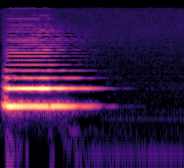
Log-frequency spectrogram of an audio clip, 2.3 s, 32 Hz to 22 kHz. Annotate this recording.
tuba note17
game, games, sounds, video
